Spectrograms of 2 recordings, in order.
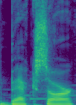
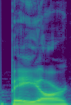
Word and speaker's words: Bexar: I always forget how to pronounce the county. Bexar County or Bayard County? Bexar?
